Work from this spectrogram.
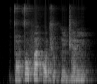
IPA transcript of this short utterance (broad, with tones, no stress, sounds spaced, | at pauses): t ɔ̃˧ t ɔ˦ f a˦˨ h ɔ˨ d͡ʒ o˨ k͡p ĩ˨ d͡ʒ ɛ̃˨˦ ɾ ĩ˧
